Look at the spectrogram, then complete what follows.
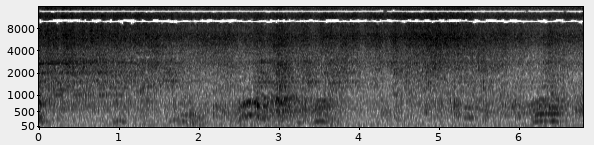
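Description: Dogs in kennel runs whining, short rising-and-falling cries about a second in, around three seconds in and again near the end, over a steady background hiss.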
